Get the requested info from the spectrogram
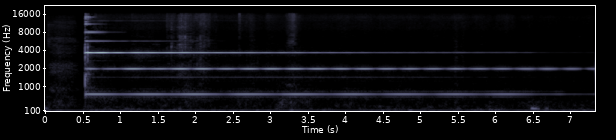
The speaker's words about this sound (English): But what I'll do is just ring this bell and invite us together in a bit of reflection.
